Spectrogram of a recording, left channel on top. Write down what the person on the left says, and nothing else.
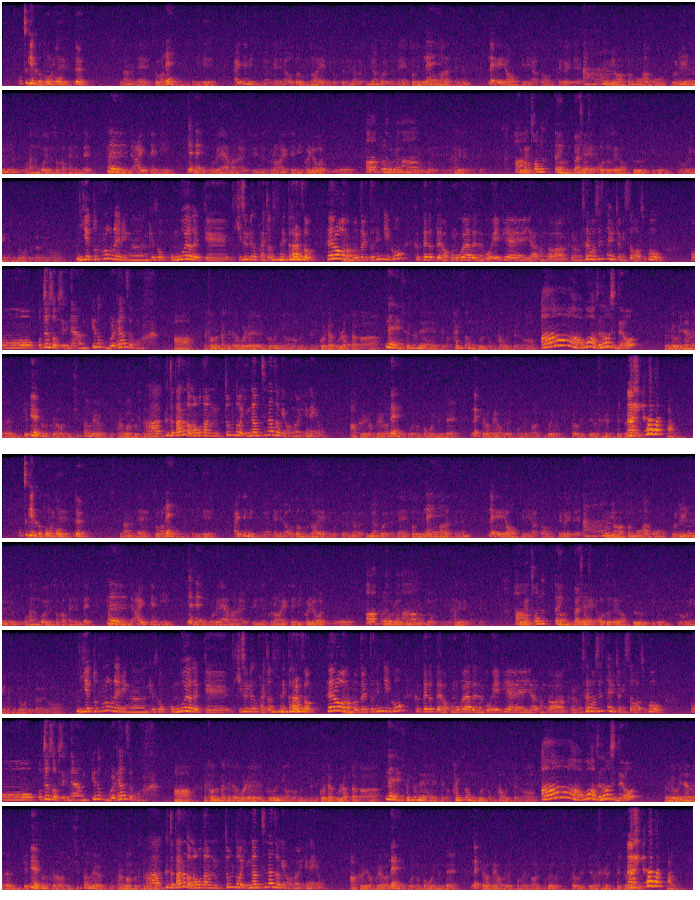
어떻게
그
공 어
네.
네.
네.
네.
아.
음.
네.
네네.
아, 그러셨구나.
아,
전, 네,
말씀하세요.
이게 또 프로그래밍은 계속 공부해야 될 게 기술이 계속 발전에 <laughs> 따라서 새로운
언어들이 또 생기고 그때그때 막 공부해야 되는 뭐 API라던가 그런 새로운 시스템이 좀 있어가지고 어, 어쩔 수 없이 그냥 계속 공부를 해야죠, 뭐. <laughs>
네.
아, 와, 대단하신데요?
예.
아,
그쵸. 다른 언어보단 좀 더 인간 친화적인 언어이긴 해요.
네.
네.
<laughs>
